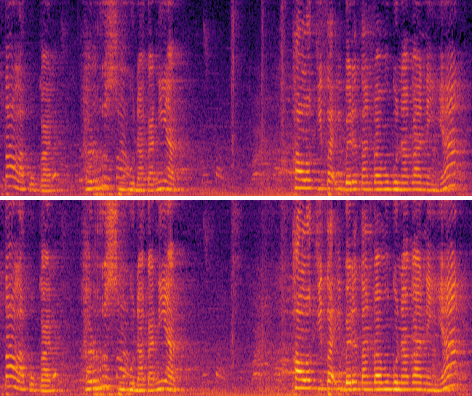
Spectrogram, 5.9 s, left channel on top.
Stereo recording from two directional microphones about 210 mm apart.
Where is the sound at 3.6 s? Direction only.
25° right (ahead or behind).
